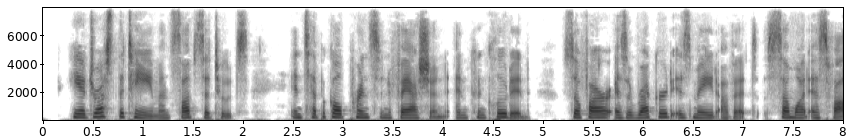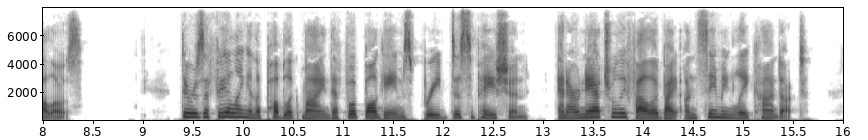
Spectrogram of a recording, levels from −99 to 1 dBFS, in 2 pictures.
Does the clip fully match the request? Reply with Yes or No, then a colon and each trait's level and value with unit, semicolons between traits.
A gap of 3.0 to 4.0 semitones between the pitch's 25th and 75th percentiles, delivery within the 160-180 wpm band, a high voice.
Yes: average, 3.4 semitones; average, 165 wpm; high, 215 Hz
